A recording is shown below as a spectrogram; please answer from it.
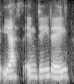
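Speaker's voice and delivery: ordinary talk, nothing marked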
